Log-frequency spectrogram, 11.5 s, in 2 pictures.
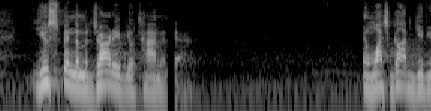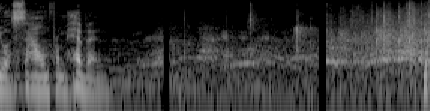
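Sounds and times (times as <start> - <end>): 
speech: 0.5 - 2.6, 4.8 - 7.2
audience clapping: 8.0 - 11.4.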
